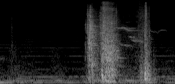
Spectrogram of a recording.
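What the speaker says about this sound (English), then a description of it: "that's the sound of brothers dying" Mercenary brothers dying in the Battle Brothers video game: a soft thud followed by two loud, harsh bursts of noise in quick succession, heard alone without talk.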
